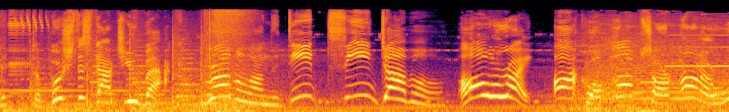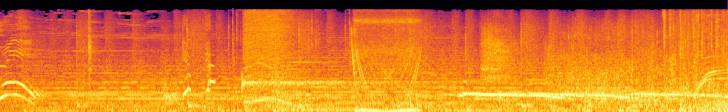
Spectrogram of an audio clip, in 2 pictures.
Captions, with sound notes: I need you to use your hammerhead to push the statue back. Rubble on the deep sea double. All right! Aqua Pups are on a roll! [barking]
